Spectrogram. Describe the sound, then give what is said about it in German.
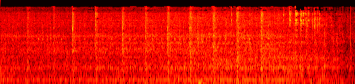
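A small diesel utility truck, a Dieselameise at an industrial museum, idles with a steady low rumble and a continuous chugging vibration that swells slightly near the middle. “Ein weiteres Schmuckstück im Industriemuseum Ludwigsfelde ist die Dieselameise.”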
